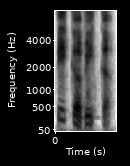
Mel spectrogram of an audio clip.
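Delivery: high, squeaky little creature cry; Pikachu. Acted. Pikachu answers Ash's praise, high creature voice. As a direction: chirp it high, like a small creature. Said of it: "in his Pikachu voice".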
